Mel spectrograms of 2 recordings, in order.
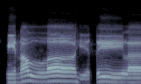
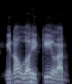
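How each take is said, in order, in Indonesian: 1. Frasa ini berakhir pada vokal panjang terbuka. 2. Frasa ini berakhir dengan bunyi n tambahan. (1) "dibacanya ... karena wakaf atau berhenti di sini" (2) "Tadinya kan ... Di sini tanwin kan"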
